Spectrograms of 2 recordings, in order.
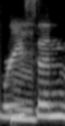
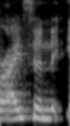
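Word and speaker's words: Rhysand: First of all, unless you had that pronunciation page, you had no idea how to even say his name. – But my girlfriend said that she knows that his name is Reason because she had the pronunciation. But in her mind, no self-respecting man can be Reese and be like, so she calls him Ryson anyway.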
